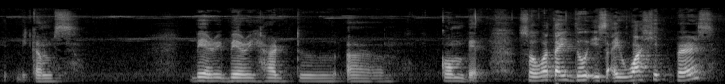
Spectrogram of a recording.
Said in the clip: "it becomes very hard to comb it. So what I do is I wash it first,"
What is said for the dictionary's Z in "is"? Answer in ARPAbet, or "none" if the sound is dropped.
S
